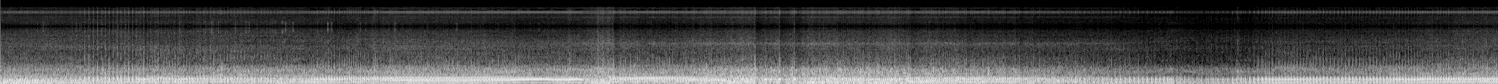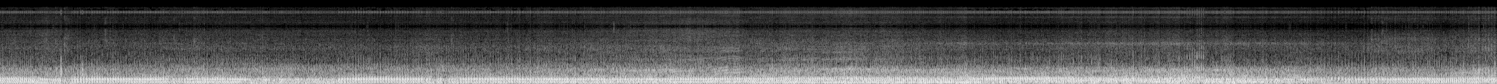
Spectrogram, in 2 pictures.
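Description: BMW R1200 GS boxer-twin engine running under way on a dirt track, its pitch rising and falling as the throttle opens and closes. It eases off briefly about twelve seconds in.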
